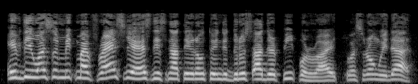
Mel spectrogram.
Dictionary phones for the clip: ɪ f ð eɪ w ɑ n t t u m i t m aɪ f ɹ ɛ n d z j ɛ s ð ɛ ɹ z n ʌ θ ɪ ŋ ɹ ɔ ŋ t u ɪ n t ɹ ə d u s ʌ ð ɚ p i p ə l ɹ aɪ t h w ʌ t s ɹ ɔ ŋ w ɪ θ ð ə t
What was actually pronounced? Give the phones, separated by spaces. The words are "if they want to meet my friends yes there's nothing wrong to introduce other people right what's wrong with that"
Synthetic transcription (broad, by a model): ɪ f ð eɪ w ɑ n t t u m i t m aɪ f ɹ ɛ n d s j ɛ s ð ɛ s n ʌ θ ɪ ŋ ɹ ɔ ŋ t u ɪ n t ə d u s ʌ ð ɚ p i p ə l ɹ aɪ t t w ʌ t s ɹ ɔ ŋ w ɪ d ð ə t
